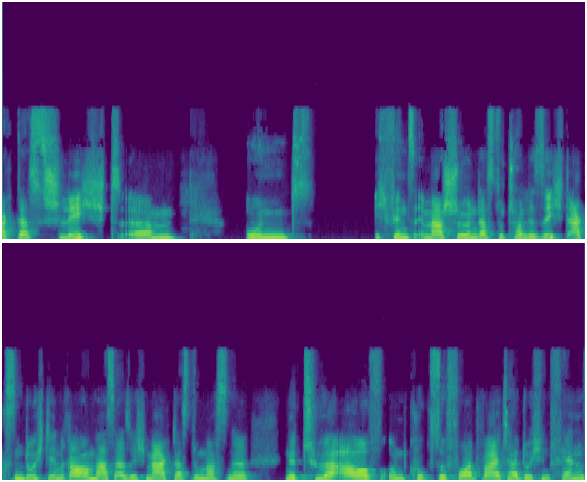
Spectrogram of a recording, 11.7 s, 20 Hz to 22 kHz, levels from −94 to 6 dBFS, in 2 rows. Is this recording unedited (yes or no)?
yes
